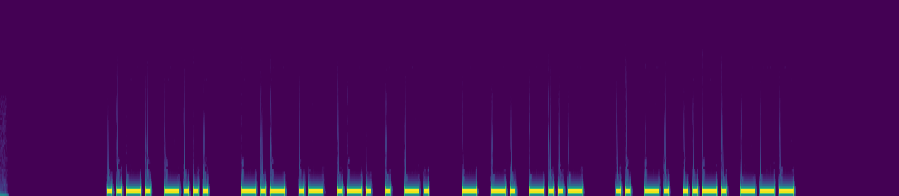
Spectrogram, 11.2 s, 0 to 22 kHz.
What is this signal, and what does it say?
Morse code, heard as a keyed tone, about 20 wpm, 700 Hz. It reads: FB KAREN TNX INFO
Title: K1USN SST QSO Practice 20wpm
